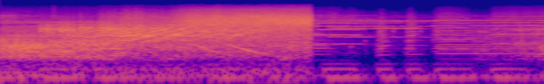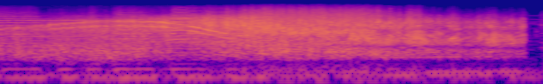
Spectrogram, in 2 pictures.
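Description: The Starfire spaceship's engine roars and accelerates. A loud sustained roar cuts off abruptly, then a rising, sweeping engine whine builds again and holds strong.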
